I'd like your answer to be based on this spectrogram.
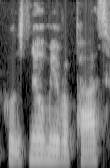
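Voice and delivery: usual speaking voice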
